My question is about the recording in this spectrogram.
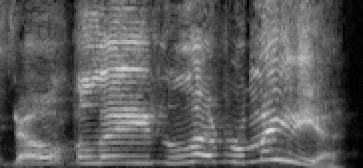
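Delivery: high, laughing put-on conspiracy voice; mocking voice. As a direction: ham up the liberal media warning. Repeats joke in put-on voice.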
